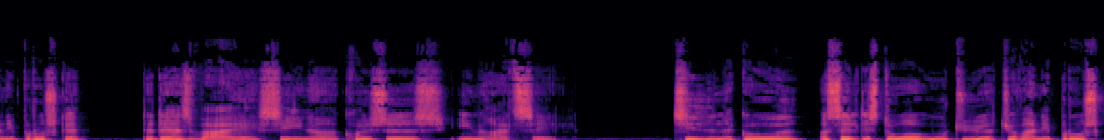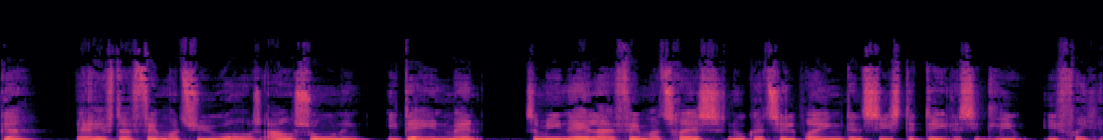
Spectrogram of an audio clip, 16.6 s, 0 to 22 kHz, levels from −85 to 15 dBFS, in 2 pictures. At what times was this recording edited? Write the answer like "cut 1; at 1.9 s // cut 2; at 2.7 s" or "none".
cut 1; at 5.0 s // cut 2; at 6.1 s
